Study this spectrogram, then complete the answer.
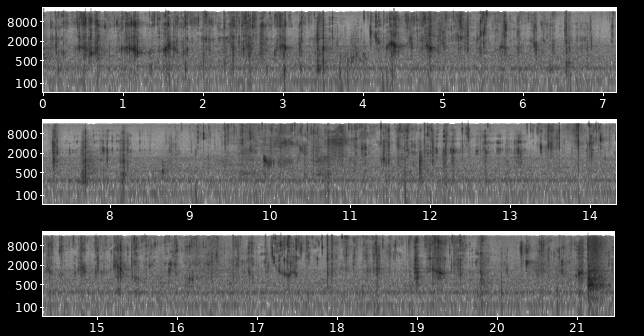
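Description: A man bites into and chews crispy fried chicken close to a microphone, with loud crunching.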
